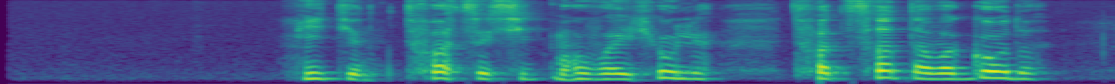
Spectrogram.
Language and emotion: Russian, neutral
